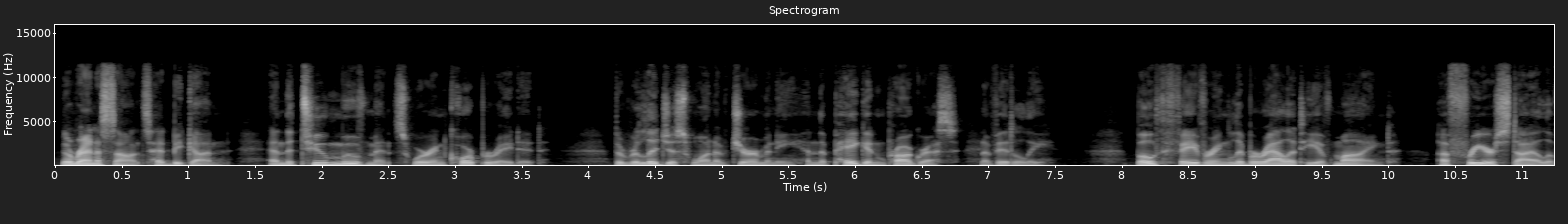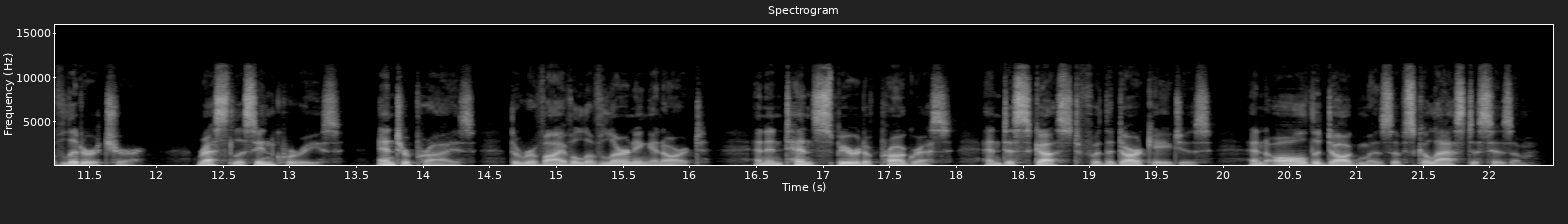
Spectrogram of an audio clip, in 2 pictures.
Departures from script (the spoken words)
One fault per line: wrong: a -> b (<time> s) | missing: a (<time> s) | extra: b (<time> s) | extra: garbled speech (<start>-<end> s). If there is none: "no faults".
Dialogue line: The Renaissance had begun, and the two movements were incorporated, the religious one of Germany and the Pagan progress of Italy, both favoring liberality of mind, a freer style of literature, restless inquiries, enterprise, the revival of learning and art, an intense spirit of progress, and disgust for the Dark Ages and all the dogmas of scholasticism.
no faults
